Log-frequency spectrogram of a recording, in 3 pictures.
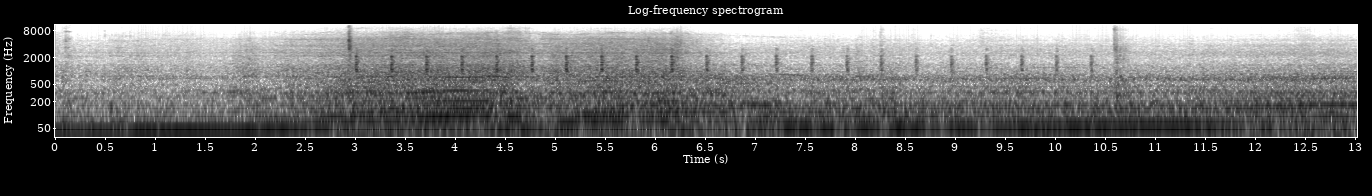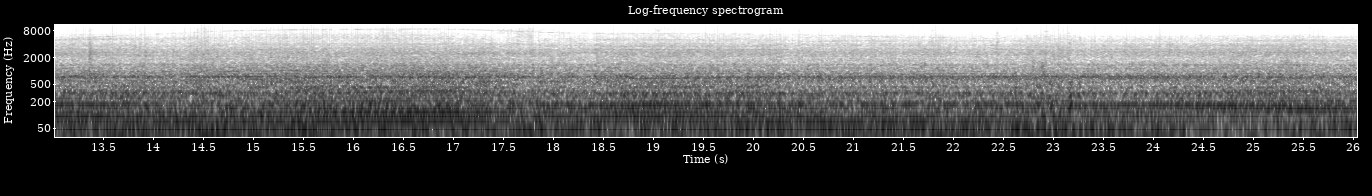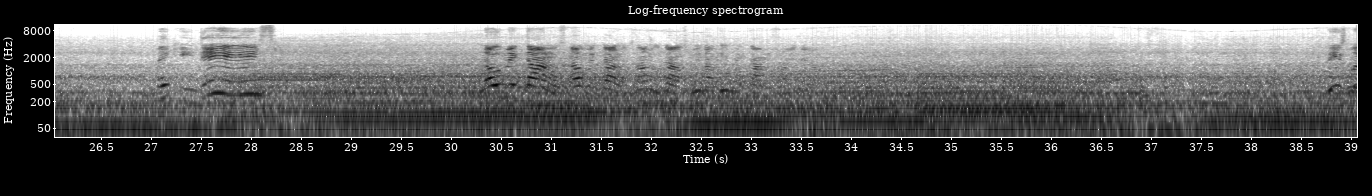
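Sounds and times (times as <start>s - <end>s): diesel engine drone: 0.0s - 39.0s
road noise: 0.0s - 39.0s
turn signal ticking: 2.9s - 10.9s.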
